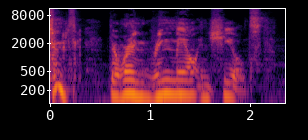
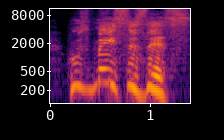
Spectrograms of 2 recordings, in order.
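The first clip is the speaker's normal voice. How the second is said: loud, raised, demanding yell; 8 semitones higher, 8 dB louder than usual. A game master voices a woman character calling out to the party: yelling. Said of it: "you hear her basically yelling".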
